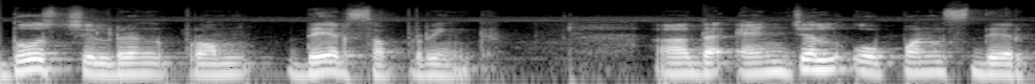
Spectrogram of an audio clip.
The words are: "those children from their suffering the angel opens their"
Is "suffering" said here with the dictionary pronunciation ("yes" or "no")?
no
